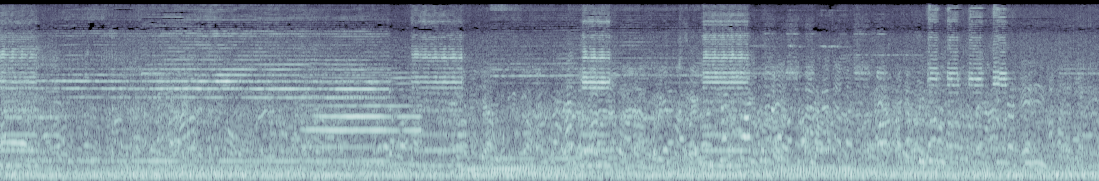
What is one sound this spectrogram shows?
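Motorbike horns honk repeatedly.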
